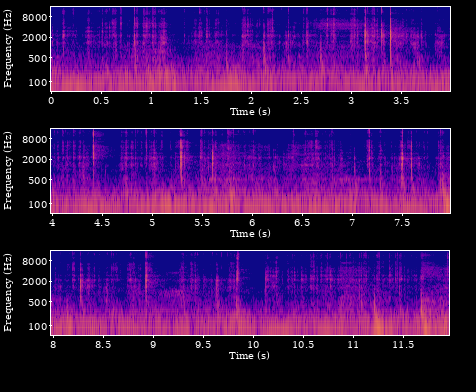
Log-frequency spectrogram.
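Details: Scraping, rustling and sharp jangling clicks over a low rumble, with no animal voice heard.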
